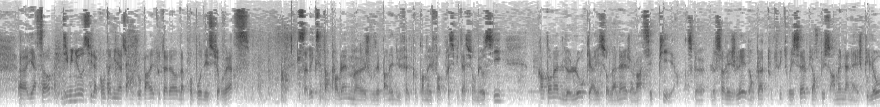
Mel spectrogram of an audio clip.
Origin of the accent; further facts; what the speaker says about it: Lyon, Auvergne-Rhône-Alpes, France; Je ne sais pas parce que je suis lyonnais, mais c'est vrai.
